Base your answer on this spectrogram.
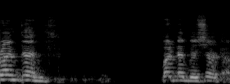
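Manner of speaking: put-on mimicked Jamaican accent. Retelling what a man at a restaurant said to him, in a jamaican accent. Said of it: "I'm doing a Jamaican accent".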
